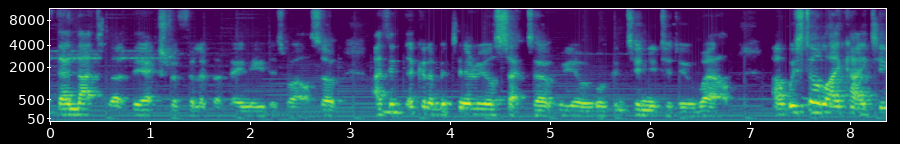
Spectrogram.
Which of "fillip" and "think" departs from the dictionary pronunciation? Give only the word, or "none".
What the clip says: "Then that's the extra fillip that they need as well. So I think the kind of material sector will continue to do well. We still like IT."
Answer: none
